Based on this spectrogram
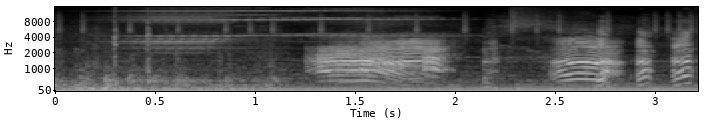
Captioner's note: beep; both groaning; laughs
